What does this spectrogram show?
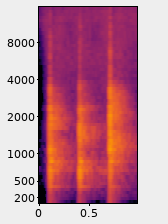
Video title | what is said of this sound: Remodeling Surprises: Learning From Our Mistakes in a Łódź tenement (Part 4) | Here it doesn't sound hollow.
